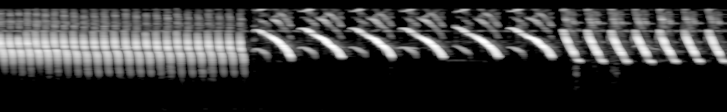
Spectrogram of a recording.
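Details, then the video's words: Kept canary in loud song, opening with a dense buzzing trill, then switching to repeated clear down-slurred whistles about four per second, ending in a quicker run of sweeping notes. "O LORD, THE SOUND OF THE CANARY BIRDS Can Make Your Heart So Happy"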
